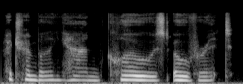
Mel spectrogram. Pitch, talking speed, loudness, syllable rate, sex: 195 Hz, 150 wpm, -16 LUFS, 4.2 syllables/s, female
